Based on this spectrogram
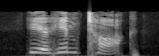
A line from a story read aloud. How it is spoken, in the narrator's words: said Roswell Crawford, with an unpleasant sneer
